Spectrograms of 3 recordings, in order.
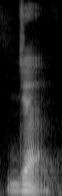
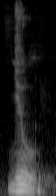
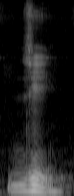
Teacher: Kemudian sifat yang kedua, syiddah. Suaranya tidak dialirkan. Artinya, saat berharokat, suara huruf jim dan suara harokatnya berbarengan. Jadi saat kita ingin melafalkan huruf jim, tempelkan dulu sebelum kita lafalkan.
